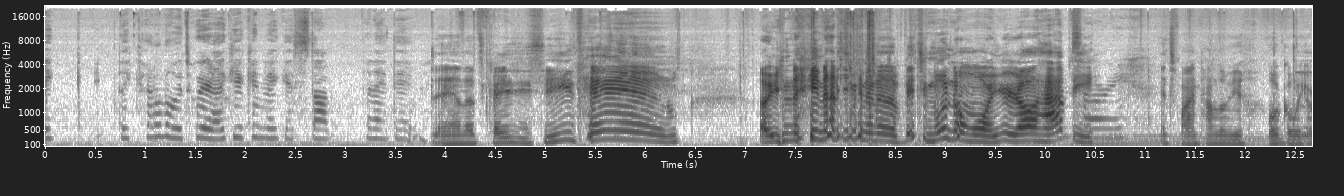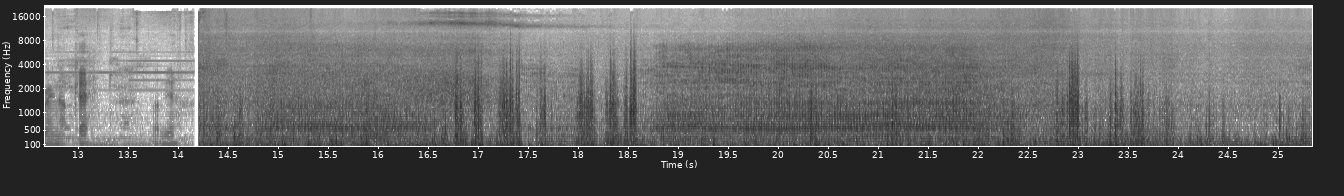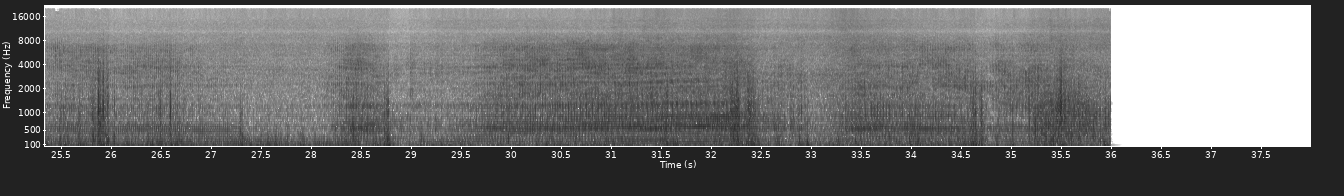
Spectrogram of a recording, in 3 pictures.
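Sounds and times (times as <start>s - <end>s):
car rumble from inside cabin: 12.4s - 36.0s
wind buffeting microphone: 14.2s - 36.0s.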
